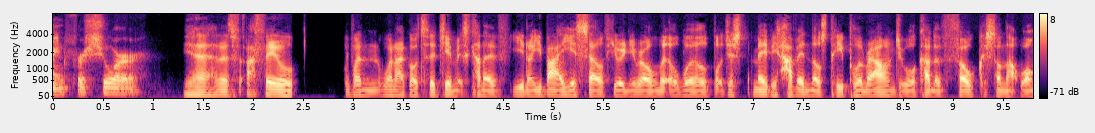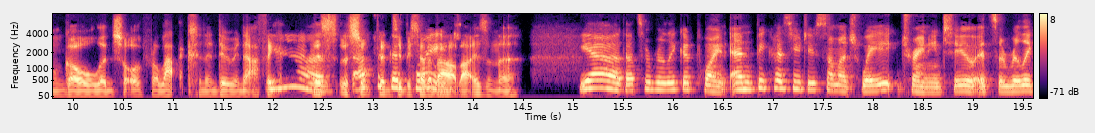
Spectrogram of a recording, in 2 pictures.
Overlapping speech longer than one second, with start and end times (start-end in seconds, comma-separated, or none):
11.9-13.9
